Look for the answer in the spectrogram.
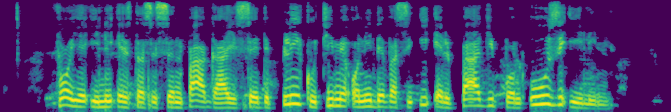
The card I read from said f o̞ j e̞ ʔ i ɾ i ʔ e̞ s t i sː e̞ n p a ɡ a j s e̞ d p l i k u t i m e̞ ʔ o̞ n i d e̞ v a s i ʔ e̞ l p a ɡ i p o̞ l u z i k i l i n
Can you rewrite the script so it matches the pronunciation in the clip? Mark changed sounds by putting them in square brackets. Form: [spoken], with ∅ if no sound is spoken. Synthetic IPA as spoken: f o̞ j e̞ ʔ i [l] i ʔ e̞ s t [a] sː e̞ n p a ɡ a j s e̞ d p l i k u t i m e̞ ʔ o̞ n i d e̞ v a s i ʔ e̞ l p a ɡ i p o̞ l u z i [ʔ] i l i n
